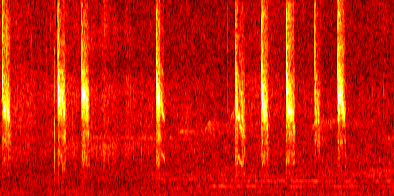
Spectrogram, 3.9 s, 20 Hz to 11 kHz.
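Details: Sparrows greeting arrivals at a community hall, 16 July 2020: scattered bright, clipped chirps, about nine in four seconds, irregularly spaced with a gap in the middle, over quiet background hum.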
